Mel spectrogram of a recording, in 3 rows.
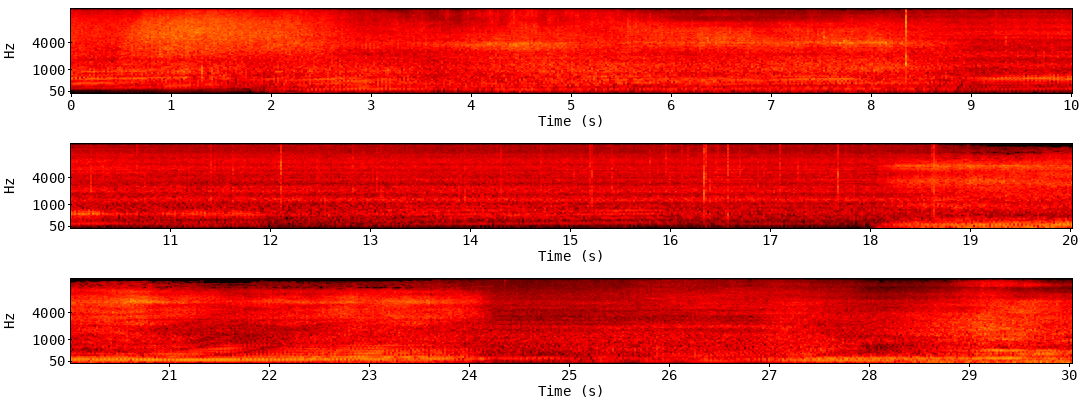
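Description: Porsche Cayman GT4's flat-six engine revving up and falling back through the gears, with loud passes, the loudest about two-thirds of the way in. Tyres hiss on the wet road underneath.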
